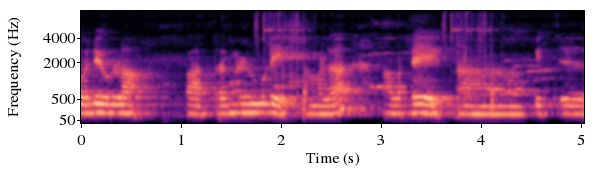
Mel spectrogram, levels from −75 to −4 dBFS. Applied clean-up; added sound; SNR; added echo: none; Shatter; 15 dB; reverberation time 1.0 s.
